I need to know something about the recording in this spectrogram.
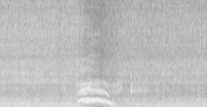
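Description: A young woman calls out close by with a brief rising and falling cry.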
